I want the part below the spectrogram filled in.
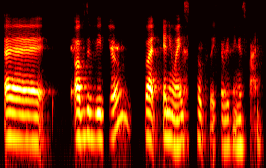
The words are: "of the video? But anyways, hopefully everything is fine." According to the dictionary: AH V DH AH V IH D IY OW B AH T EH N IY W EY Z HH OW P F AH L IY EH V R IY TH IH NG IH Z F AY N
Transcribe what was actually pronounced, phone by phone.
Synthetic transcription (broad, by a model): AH V DH AH V IH D IY OW B AH T EH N IY W EY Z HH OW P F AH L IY EH V R IY TH IH NG IH Z F AY N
